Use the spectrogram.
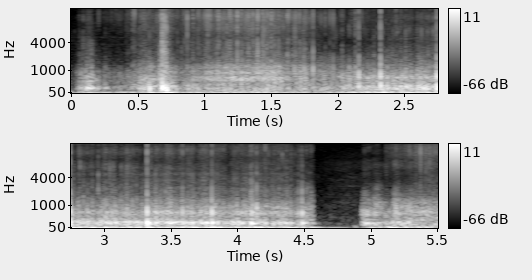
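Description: Long blue acrylic nails scratch over the top and sides of a black foam microphone windscreen. The result is a dense, low, muffled rustling and crackling scrape dotted with sharp little ticks. It breaks off into near silence for a moment just before the end, then resumes.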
